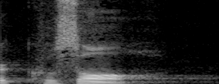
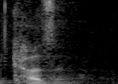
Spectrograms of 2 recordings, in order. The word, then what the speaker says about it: Cousin: His name was Victor Cousin. Looks like cousin in English. We would just say cousin. But that's how you say it in French.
